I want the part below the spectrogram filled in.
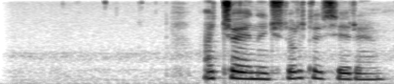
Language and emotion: Russian, neutral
